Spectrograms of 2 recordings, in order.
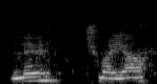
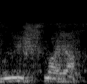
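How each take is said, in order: First: Le Shmaya with a plain short e; "Le Shmaya", the le sound kept short; unresolved form. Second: Li Shmaya with a long i, slow; "Li Shmaya", the li said as lee, slowly; resolved form. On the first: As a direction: say "Le Shmaya" with the uncontracted le. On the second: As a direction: stretch it out as "Li Shmaya". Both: Shown as a demonstration. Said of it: "Le Shmaya becomes Li Shmaya".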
